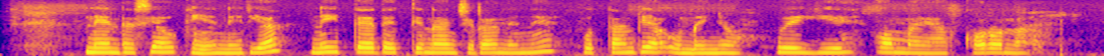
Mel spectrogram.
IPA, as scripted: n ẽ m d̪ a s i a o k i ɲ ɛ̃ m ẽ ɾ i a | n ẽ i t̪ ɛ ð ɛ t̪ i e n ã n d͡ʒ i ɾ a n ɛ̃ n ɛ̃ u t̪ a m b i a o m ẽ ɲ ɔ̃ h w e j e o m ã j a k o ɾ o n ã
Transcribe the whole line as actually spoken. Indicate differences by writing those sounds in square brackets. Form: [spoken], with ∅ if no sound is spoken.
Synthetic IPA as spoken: n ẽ [n] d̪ a s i a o k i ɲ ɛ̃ [n] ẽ ɾ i a | n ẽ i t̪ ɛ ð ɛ t̪ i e n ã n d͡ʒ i ɾ a n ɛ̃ n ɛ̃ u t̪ a m b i a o m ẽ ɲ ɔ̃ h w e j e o m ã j a k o ɾ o n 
